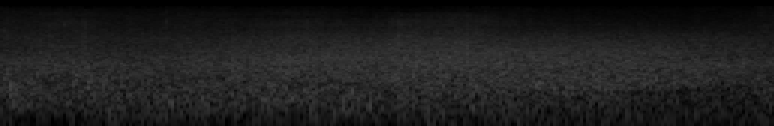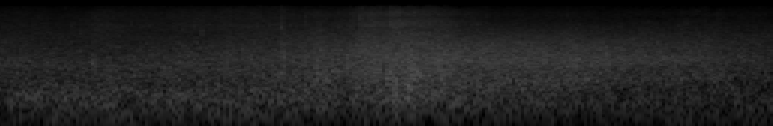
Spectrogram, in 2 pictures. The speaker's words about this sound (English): As the spray from the waves is licked upwards by the prevailing wind,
